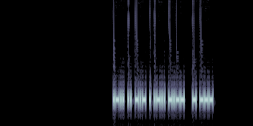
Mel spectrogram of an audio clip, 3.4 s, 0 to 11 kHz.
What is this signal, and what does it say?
Morse code, heard as a keyed tone, about 75 wpm, 700 Hz. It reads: LIKELY TO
